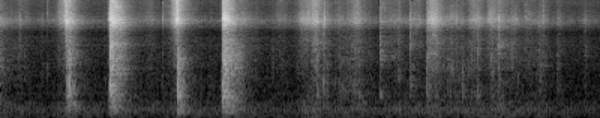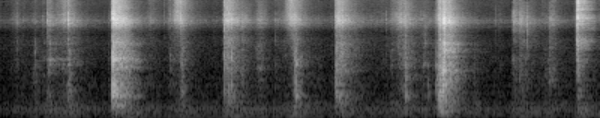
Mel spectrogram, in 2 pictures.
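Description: A deck of tarot cards being shuffled by hand: a run of sharp card clicks and slaps, about two to four a second, easing off for a couple of seconds in the middle before picking up again.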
